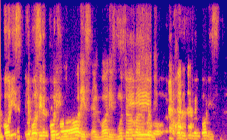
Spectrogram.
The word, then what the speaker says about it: Boric: Es Boric. Ah, Boric. Es Boric, pero le pudiste decir Boric porque estaba en Chile, pues, güey. ¿Y le puedo decir el Boris? ¿Le puedo decir el Boric?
